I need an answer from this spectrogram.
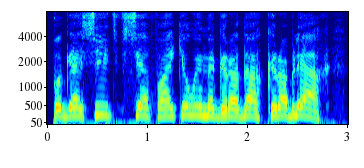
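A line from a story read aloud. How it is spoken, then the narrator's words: Shouted command. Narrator (Russian): крикнула Тан, обращаясь к сигнальщикам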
